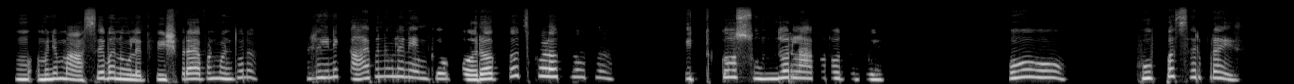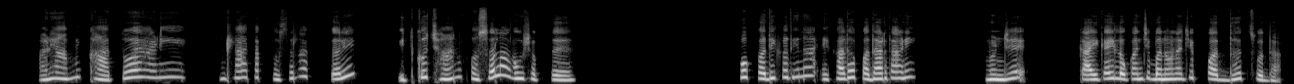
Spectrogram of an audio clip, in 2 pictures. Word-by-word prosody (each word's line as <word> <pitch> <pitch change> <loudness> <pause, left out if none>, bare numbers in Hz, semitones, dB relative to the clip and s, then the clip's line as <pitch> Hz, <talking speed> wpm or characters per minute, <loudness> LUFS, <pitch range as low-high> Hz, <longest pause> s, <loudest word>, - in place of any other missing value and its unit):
म 230 -1 +4
म्हणजे 230 +3 +6
मासे 245 0 +1
बनवलेत, 245 -7 +4
फिश 225 -2 +2
फ्राय 255 +1 +3
आपण 270 +2 -2
म्हणतो 270 +2 0
ना, 325 - -8
म्हंटलं 275 +1 -10
हिने 320 +2 -1
काय 250 +2 0
बनवलंय 370 0 -3
नेमकं 270 -6 -2 0.2
फरकच 255 - +4
कळत 370 -2 +5
नव्हता. 330 -4 -9 0.8
इतकं 270 +6 -2
सुंदर 265 +3 +3
लागत 295 -1 -3
होतं 250 -4 -4
ते. 225 -1 -1 1.3
हो, 290 - +4
हो. 320 -3 +1 0.8
खूपचं 285 +5 +2
सरप्राईज 300 -8 -3 1.0
आणि 245 +5 +2
आम्ही 275 +4 0
खातोय 240 +7 0
आणि 330 +2 -5 0.4
म्हटलं, 260 +4 -4
"आता 320 0 -6 0.2
कसं 230 +5 -3
लागत 370 -8 -8
अरे! 300 - +3 0.5
इतकं 215 - -1
छान 245 +6 +1
कसं 245 +5 +2
लागू 395 -11 +3
शकतंय?" 215 -3 -1 1.7
हो, 330 - +7
कधी-कधी 295 +6 +2
ना 400 +2 -3
एखादा 255 +6 +2
पदार्थ 255 +3 +3
आणि 295 +3 -1 0.7
म्हणजे 230 +5 +4 0.6
काही-काही 230 +5 +3
लोकांची 250 +2 +2
बनवण्याची 245 +2 +3
पद्धत 235 +2 +1
सुद्धा. 185 -6 -3
270 Hz, 120 wpm, -19 LUFS, 240-315 Hz, 1.7 s, हो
